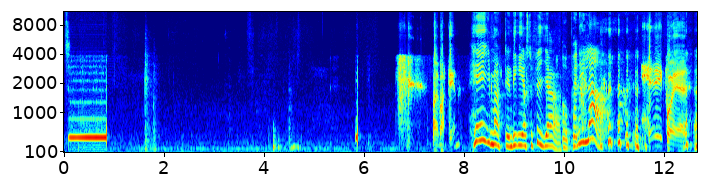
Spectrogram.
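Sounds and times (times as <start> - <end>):
telephone call being placed: 0.1 - 0.9
speech: 8.2 - 12.6
laughter: 10.6 - 12.6.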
